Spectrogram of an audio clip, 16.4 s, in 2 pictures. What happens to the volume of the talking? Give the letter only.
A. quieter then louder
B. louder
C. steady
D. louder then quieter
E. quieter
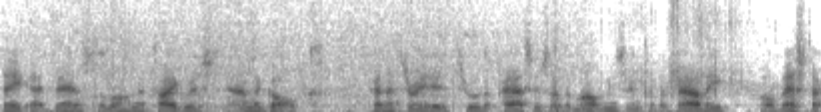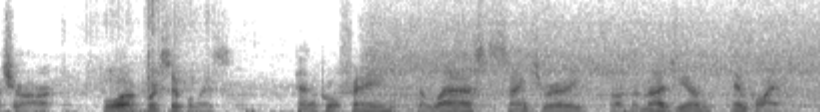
C.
